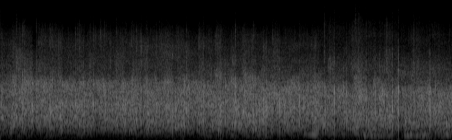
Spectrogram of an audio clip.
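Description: A lecture audience applauding to welcome a speaker to the stage, dense, sustained clapping from a sizable crowd filling the room evenly from start to finish.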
